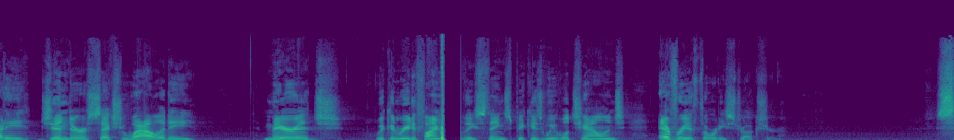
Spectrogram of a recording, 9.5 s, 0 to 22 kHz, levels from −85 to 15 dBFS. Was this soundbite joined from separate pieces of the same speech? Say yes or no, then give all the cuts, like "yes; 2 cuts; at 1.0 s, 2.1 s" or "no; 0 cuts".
no; 0 cuts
